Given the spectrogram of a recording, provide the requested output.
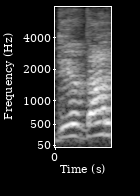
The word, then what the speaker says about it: देवदार: भारत में देवदार (Cedrus deodara) एक बहुत ही आम चीड़ का पेड़ है, जिसे हिंदी में देवदार कहा जाता है। जी हां, इसका उच्चारण देवदार ही होना चाहिए।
